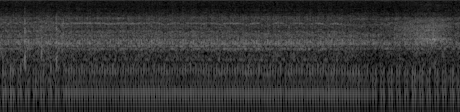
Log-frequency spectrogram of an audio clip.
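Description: A motorcycle rumbles steadily at close range as it rides over a hump, with a low engine drone and some clatter and scraping running throughout.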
